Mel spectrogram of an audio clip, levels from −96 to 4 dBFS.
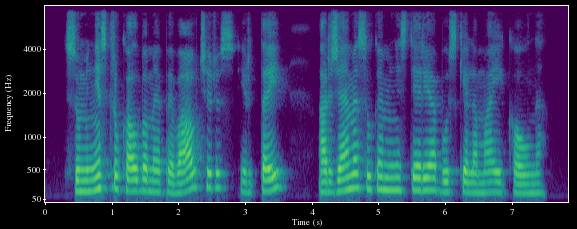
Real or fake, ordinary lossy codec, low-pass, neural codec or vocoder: fake; Opus, 64 kbps; 7.2 kHz; codec, 16 kHz in and 24 kHz out, 1 kbps, XY-Tokenizer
